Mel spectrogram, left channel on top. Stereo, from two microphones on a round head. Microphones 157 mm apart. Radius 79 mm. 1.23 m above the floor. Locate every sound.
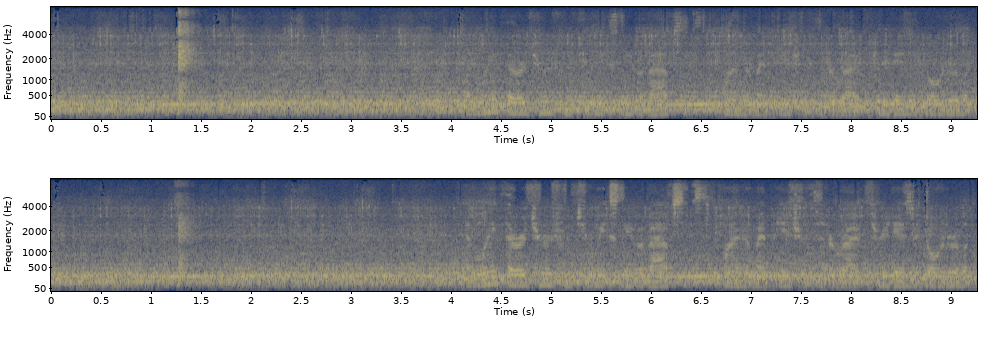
0.0 s an engine running: 55° right (ahead or behind)
1.3 s a clap: 85° left
4.2 s a man speaking: 70° right (ahead or behind)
